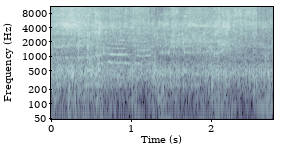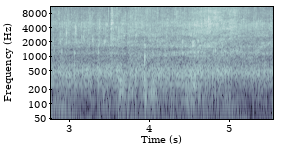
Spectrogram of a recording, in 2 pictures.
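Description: Meat curry sizzling in a hot stone pot as a wooden spatula stirs it: a steady hiss, loudest in the first two or three seconds.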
